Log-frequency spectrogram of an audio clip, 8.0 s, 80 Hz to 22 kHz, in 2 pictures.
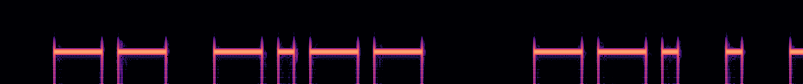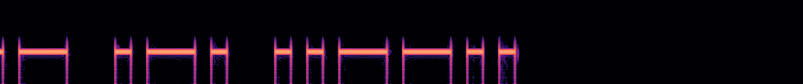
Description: Morse code, heard as a keyed tone, about 15 wpm, 700 Hz. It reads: MY GEAR?
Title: Sentences from Top 1400 Words 15wpm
